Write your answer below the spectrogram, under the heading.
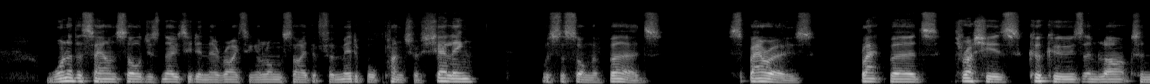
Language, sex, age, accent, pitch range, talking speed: English, male, 40-59, British, 115-140 Hz, 140 wpm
